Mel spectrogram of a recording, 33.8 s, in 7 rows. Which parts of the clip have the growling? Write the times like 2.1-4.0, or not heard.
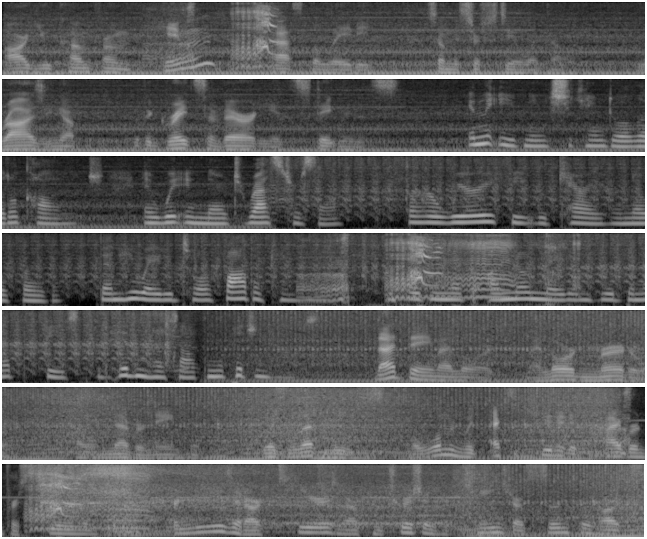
1.1-2.1, 16.6-18.8, 28.6-30.1.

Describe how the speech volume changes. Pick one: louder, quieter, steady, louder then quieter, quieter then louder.
steady.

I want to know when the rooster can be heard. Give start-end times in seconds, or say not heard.
not heard.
